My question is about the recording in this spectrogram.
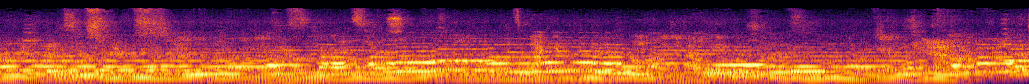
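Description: Church organ playing slow, held chords over low bass notes, the chords changing every second or two.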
